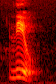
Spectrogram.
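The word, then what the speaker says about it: 六: we proceed to six four six six is pronounced as Leo still four seven seven is pronounced as Shi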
